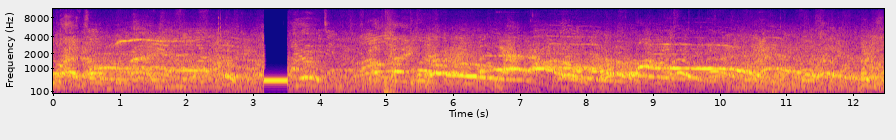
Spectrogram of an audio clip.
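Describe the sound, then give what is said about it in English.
A large crowd in Boston shouts and yells at a person, voices over one another in a loud, continuous roar, broken by one brief dropout with a short steady tone early on. “Enjoying all the people yelling at me.”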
